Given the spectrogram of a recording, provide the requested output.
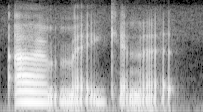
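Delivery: soft, slow, drowsy tease; sleepy teasing murmur. Acted. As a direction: murmur a lazy threat.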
